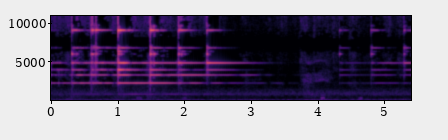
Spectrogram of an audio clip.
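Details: Bell-like chimes struck roughly twice a second over a low rumble and faint voices, fading into quieter knocks, with no animal calls.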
